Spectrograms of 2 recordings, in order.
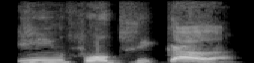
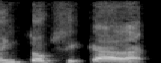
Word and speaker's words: infoxicada: La gente de la iglesia está infoxicada. No estoy pronunciando mal la palabra. Infoxicada, no intoxicada, infoxicada.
